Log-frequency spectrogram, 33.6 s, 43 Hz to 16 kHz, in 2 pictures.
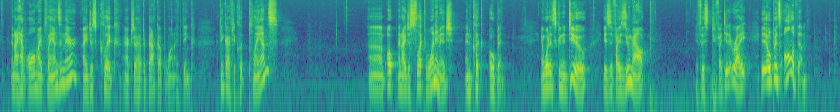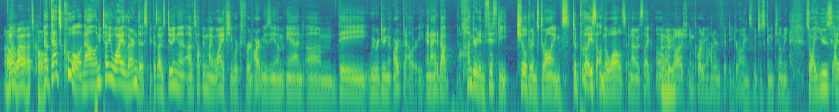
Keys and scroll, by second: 12.9 super+[.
